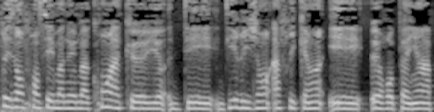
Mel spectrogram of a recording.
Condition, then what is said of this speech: No condition.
